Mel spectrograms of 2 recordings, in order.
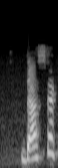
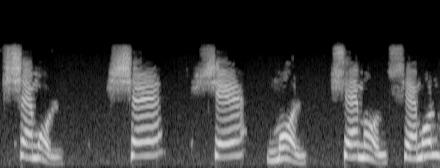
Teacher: এবার যদি বলি শ্যামল, শ্যামল, শ্যামল, শ্যামল হলে স এর পাশে দেখো একটা, দেখো শ্যা, শ্যা হলে মানে স এর পাশে একটা হ উচ্চারণ হচ্ছে, সেই জন্য শ্যামল, SH। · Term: তালব্যস্য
